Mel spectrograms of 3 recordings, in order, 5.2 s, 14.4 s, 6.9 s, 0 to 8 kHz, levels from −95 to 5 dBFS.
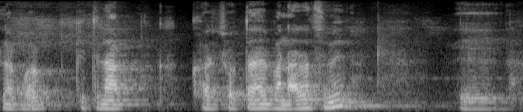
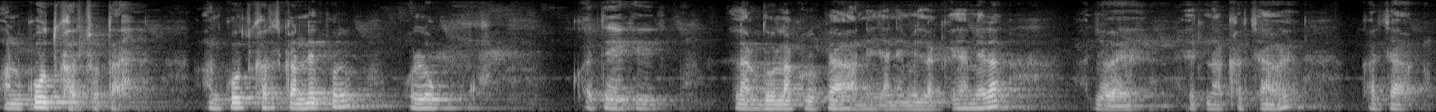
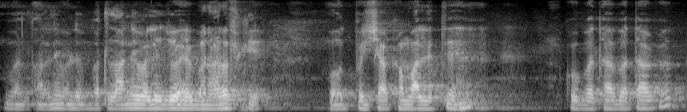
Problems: background sounds at intervals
